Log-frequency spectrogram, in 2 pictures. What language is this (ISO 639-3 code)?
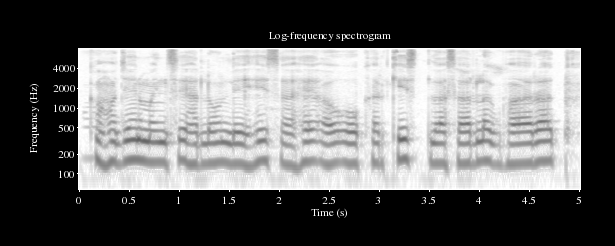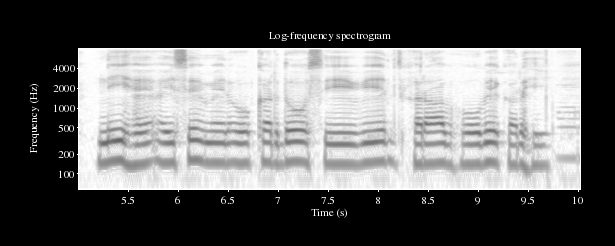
hne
